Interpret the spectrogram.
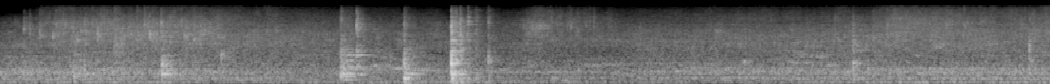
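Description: Prawns in dark soy sauce sizzling steadily in a non-stick wok as a wooden spatula stirs them, with a few sharp knocks about three seconds in.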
